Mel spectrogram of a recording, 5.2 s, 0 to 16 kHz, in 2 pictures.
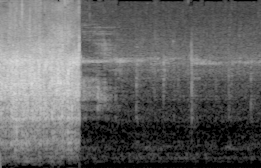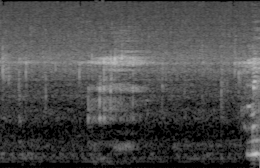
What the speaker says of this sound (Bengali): আর এখন এর মধ্যে দিয়ে দিব গোটা রসুনের কুয়াটা, এটা 2 থেকে 1 মিনিট ভেজে নিয়ে।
